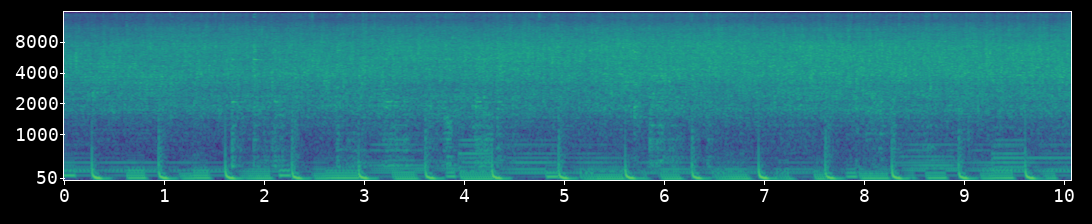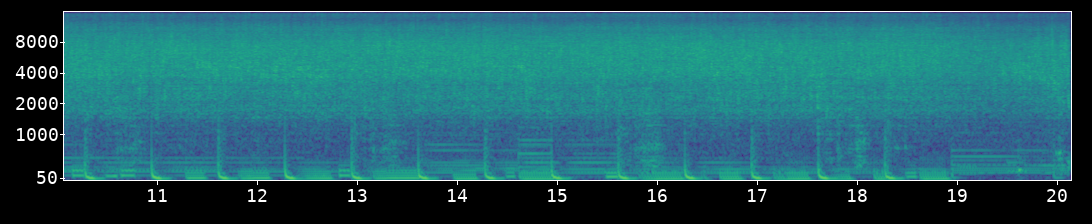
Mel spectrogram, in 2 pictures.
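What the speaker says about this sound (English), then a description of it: "Let's go ahead and baste that side as well." A thick NY strip steak sears and is basted in a hot pan. The sizzle is loud and constant, and a spoon clicks and scrapes against the metal in a busy, irregular rhythm.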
